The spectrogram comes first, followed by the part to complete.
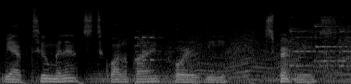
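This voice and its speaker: Music can be heard in the background. A man talks over it, his pitch varying in an ordinary way. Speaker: sim racing gamer. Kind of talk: post-recorded gameplay commentary.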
